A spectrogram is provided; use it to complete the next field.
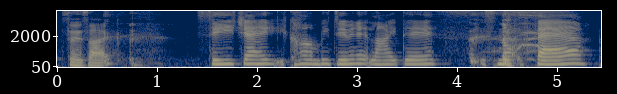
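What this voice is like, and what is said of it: Put-on Scouse Liverpool accent. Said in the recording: “I do a really good Scouse accent ... is this Liverpoolian?”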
